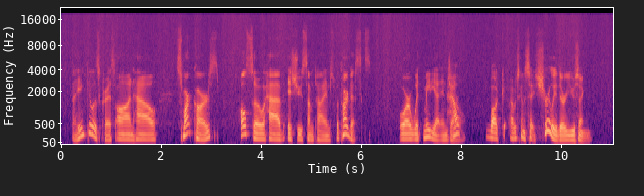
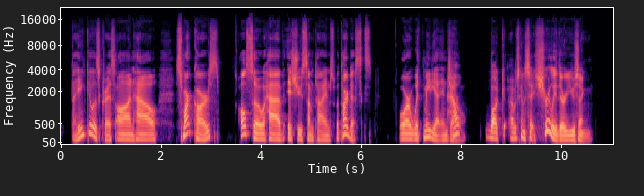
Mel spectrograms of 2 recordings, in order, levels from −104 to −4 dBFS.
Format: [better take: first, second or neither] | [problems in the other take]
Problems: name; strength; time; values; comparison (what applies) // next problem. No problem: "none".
second | hiss; noticeable; throughout; 15 dB below the speech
